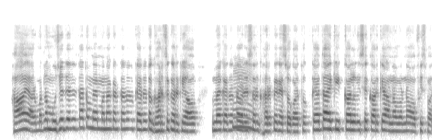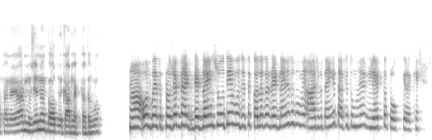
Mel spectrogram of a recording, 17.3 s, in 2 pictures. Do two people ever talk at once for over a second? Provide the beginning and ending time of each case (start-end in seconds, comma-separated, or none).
none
